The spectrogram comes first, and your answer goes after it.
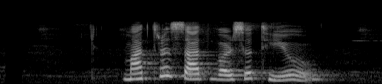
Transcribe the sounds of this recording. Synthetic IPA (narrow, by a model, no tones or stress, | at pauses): mat̪rʌsat̪bʌrsʌt̪ʰijo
